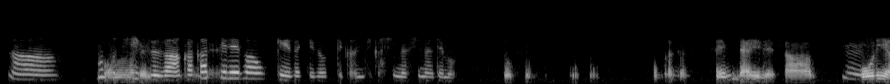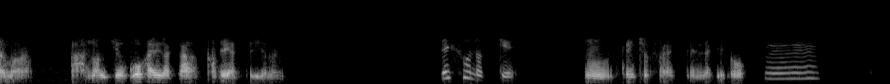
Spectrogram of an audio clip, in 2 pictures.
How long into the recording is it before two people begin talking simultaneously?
1.0 s

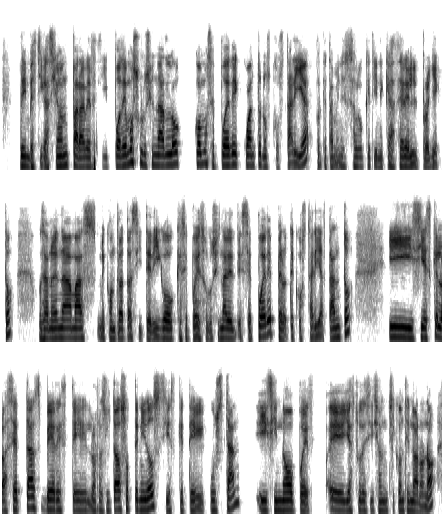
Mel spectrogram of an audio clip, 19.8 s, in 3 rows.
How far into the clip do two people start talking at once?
none

